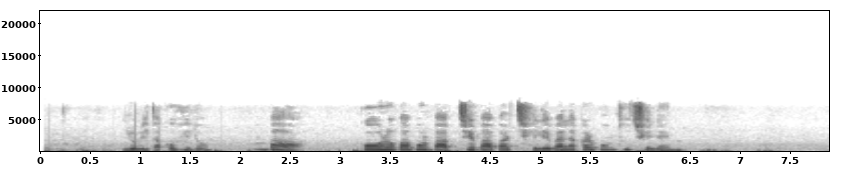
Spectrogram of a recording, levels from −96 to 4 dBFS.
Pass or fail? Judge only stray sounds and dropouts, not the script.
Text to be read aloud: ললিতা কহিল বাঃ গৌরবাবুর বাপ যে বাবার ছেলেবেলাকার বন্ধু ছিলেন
pass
